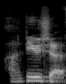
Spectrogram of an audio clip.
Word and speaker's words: Fuchsia: Fuchsia.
